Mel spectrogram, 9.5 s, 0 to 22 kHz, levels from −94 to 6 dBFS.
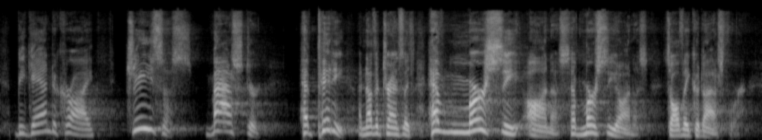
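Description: In this speech clip, the voice and background swell upward together from 0.35 to 3.11 s by about 9 dB, then again from 3.68 to 5.78 s by about 5 dB. This is automatic gain rising: the gain control judged the input too quiet and lifted its gain gradually.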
